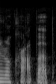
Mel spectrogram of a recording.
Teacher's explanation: And then we have the flap T in it'll.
